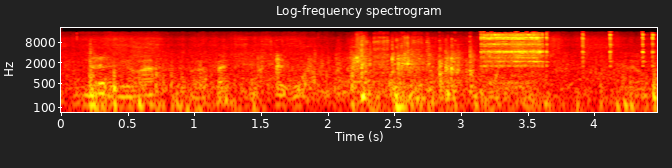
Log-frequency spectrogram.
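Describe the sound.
A sailboat winch ratchets as the foresail is hoisted, giving a rapid mechanical clicking and clatter over gusting wind noise, with a bright hissing burst near the end.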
